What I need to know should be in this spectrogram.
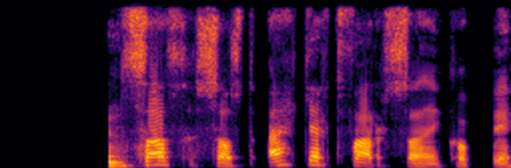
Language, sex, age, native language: Icelandic, male, 13, Icelandic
